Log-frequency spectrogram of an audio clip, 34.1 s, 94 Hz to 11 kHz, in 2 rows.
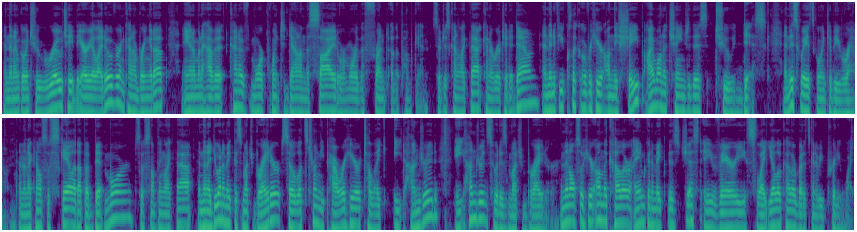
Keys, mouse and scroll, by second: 0.0 middle click, 0.1-0.5 scroll down 6, 0.5 r, 2.0 g, 2.5 middle click, 3.5 g, 4.2 r, 4.9 middle click, 5.7 r, 6.2 g, 7.3 middle click, 8.0 r, 8.9 g, 9.4 r, 9.8 g, 14.7 click, 15.3-17.4 middle drag, 17.4 s, 20.9 middle click, 21.2 g, 23.7-25.7 drag, 25.7 0, 26.7 scroll up 1, 26.8 middle click, 27.3 r, 27.6 g, 29.5 click, 33.1-34.1 middle drag.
